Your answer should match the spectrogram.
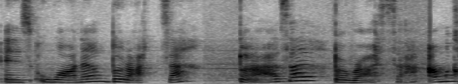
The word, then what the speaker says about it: Barraza: I found a woman named JUANA Barraza, and I know that you're supposed to roll your R's whenever you say her name.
